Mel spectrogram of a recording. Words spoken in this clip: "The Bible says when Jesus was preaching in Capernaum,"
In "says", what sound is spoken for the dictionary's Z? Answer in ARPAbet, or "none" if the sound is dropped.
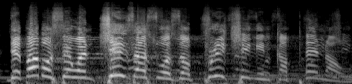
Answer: none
